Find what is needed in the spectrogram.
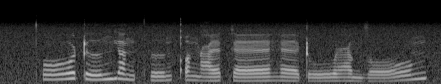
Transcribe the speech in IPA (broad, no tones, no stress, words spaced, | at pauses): t̪ʰɔː ʈəːŋjaŋ t̪ʰəːŋqʼɔŋ ʕæ kæːɦæː ʈoːʕɤŋ zɔːŋ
